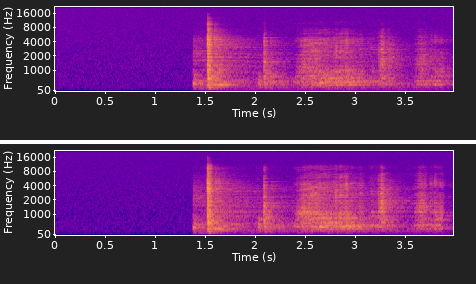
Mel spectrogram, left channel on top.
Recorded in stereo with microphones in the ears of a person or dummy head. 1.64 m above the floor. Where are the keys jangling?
10° right (ahead or behind), 1.1 m; by 3.9 s 60° right (ahead or behind), 2 m.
